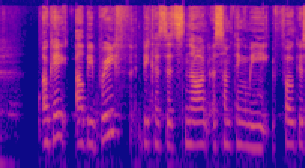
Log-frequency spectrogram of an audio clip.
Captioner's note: speaking FRENCH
